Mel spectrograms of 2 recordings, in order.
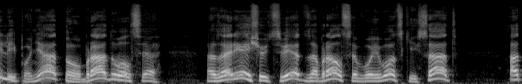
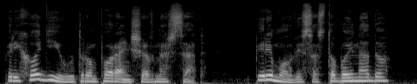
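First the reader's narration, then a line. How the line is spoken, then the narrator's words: Quiet, cautious. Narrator (Russian): говорит ему из окошка тихонько, будто сторожится, чтоб други не услышали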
